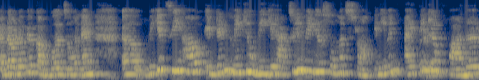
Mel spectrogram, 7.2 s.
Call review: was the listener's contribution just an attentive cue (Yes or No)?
Yes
